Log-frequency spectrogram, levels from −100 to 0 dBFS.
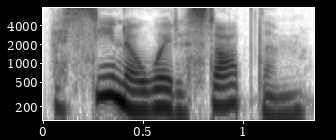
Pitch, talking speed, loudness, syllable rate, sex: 195 Hz, 310 wpm, -14 LUFS, 5.8 syllables/s, female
